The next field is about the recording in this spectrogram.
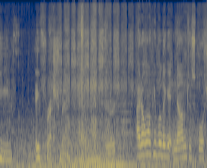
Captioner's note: chalk scraping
